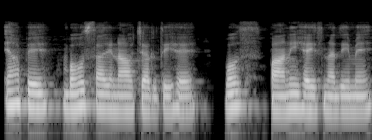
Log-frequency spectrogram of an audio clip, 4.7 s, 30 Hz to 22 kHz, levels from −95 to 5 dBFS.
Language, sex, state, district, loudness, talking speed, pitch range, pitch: Hindi, male, Bihar, Lakhisarai, -19 LUFS, 180 wpm, 125-145 Hz, 135 Hz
